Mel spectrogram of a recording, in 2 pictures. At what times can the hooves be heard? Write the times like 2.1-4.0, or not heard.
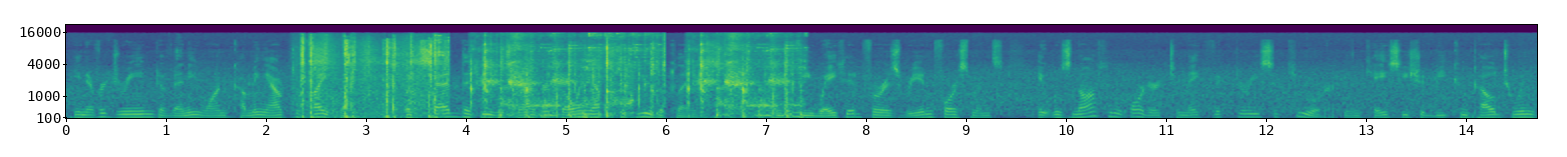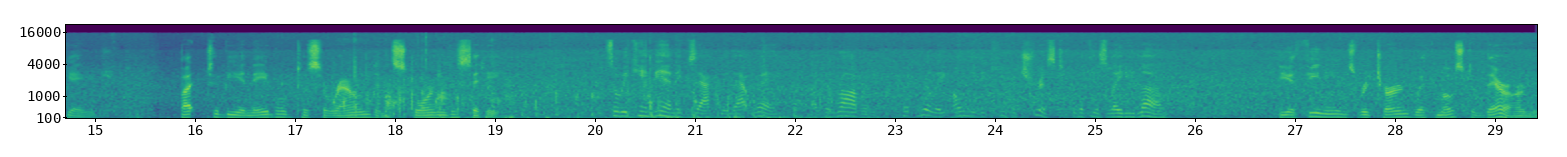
2.2-7.5, 17.5-22.3.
